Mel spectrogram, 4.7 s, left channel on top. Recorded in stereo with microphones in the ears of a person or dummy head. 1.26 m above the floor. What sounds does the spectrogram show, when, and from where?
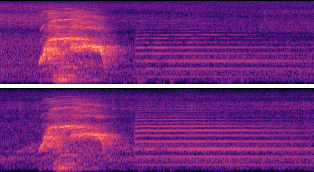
0.6 s a scream: 20° left (ahead or behind), 0.8 m; by 1.7 s 10° left (ahead or behind), 1.4 m
2.0 s a trumpet: 75° right (ahead or behind), 0.8 m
